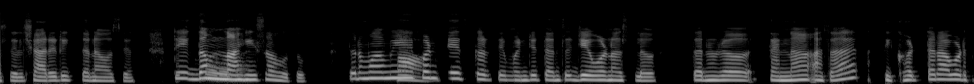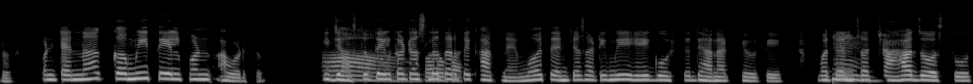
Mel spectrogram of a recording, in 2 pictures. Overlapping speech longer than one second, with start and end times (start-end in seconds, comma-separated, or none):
13.0-14.4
